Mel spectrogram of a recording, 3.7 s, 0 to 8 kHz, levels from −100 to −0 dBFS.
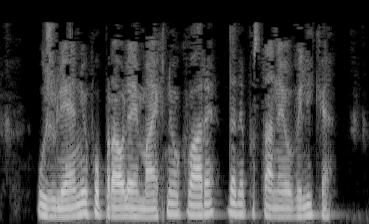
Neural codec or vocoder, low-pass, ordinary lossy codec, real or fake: none; 7.2 kHz; MP3, 24 kbps; real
